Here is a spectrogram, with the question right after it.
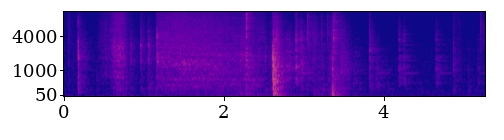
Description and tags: Door Shut Mid
A really creaky door in my house.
